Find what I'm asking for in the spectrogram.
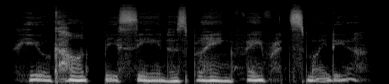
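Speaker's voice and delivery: weary, tired, hushed whisper. Reading a story aloud, voicing a king: tired whisper. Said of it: "King Jean whispers in a tired voice".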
